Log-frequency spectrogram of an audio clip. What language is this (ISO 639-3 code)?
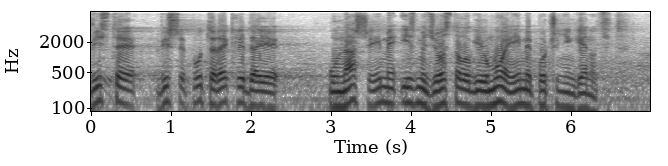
srp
